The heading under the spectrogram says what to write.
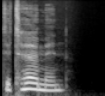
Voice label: "determine", gb

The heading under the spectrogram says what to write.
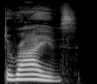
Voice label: "derives", us

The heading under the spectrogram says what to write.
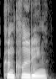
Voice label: concluding, us

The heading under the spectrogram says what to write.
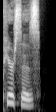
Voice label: "pierces", US

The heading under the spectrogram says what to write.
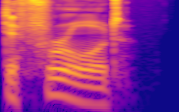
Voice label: "defraud", gb

